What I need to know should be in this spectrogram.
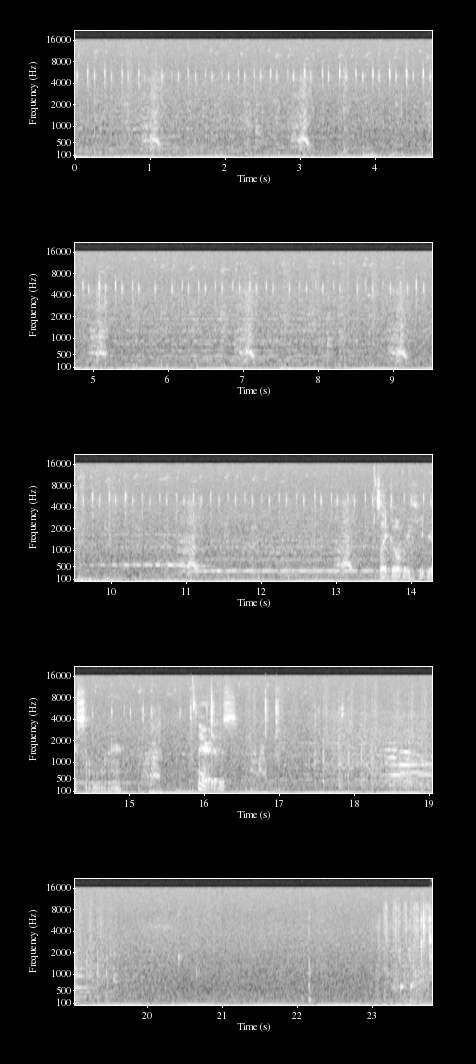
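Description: Paws patter quickly on the ground.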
